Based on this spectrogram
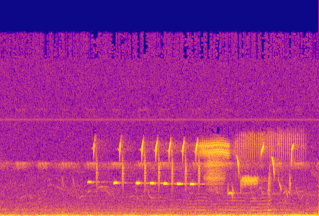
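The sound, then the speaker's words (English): A rose-breasted grosbeak sings a quick run of bright, evenly spaced whistled notes flowing into a short warbled phrase, over a steady low outdoor rumble. “Okay, just picked up rose-breast grosbeak.”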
